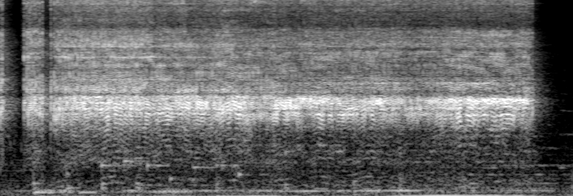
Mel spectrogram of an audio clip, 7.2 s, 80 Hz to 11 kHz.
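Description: A bicycle freehub on a Saturn Calypso hub with a 10-speed cassette buzzes with a rapid, continuous ratchet clicking while freewheeling, loud and close, running for several seconds before stopping abruptly.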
